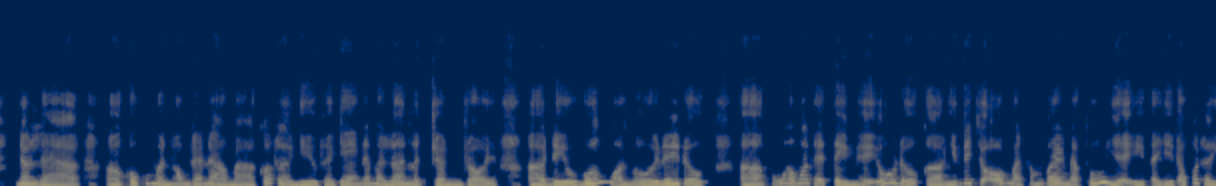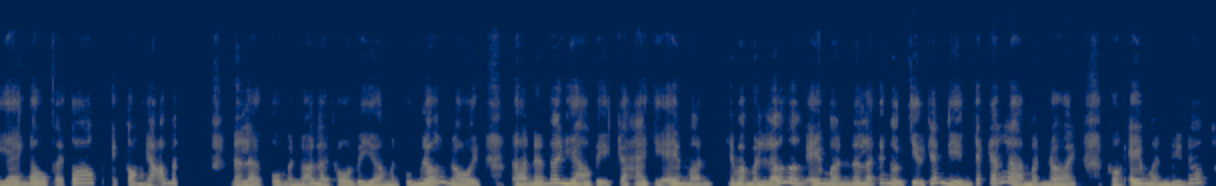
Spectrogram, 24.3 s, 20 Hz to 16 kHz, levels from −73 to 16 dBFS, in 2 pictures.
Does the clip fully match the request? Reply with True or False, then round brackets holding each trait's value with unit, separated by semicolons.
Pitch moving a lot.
False (3.8 semitones)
